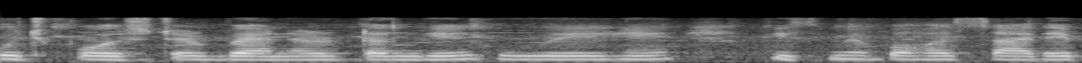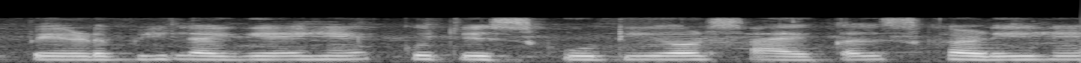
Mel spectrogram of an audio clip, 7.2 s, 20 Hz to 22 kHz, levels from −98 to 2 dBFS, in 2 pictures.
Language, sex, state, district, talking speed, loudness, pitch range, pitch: Hindi, female, Haryana, Charkhi Dadri, 160 wpm, -18 LUFS, 180-190 Hz, 185 Hz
